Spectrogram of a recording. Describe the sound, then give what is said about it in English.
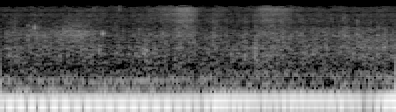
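A bus passes outside a parked car, heard from inside as a steady, deep engine rumble and low drone with no talking. “there's a bus going past now. That's going to be really noisy on this take. That's okay. That's what I get for recording it in my car.”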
